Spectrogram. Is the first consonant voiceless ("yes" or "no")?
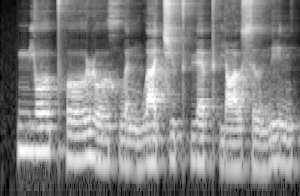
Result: no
